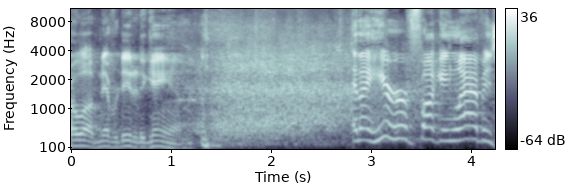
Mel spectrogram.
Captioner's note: audience laughs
